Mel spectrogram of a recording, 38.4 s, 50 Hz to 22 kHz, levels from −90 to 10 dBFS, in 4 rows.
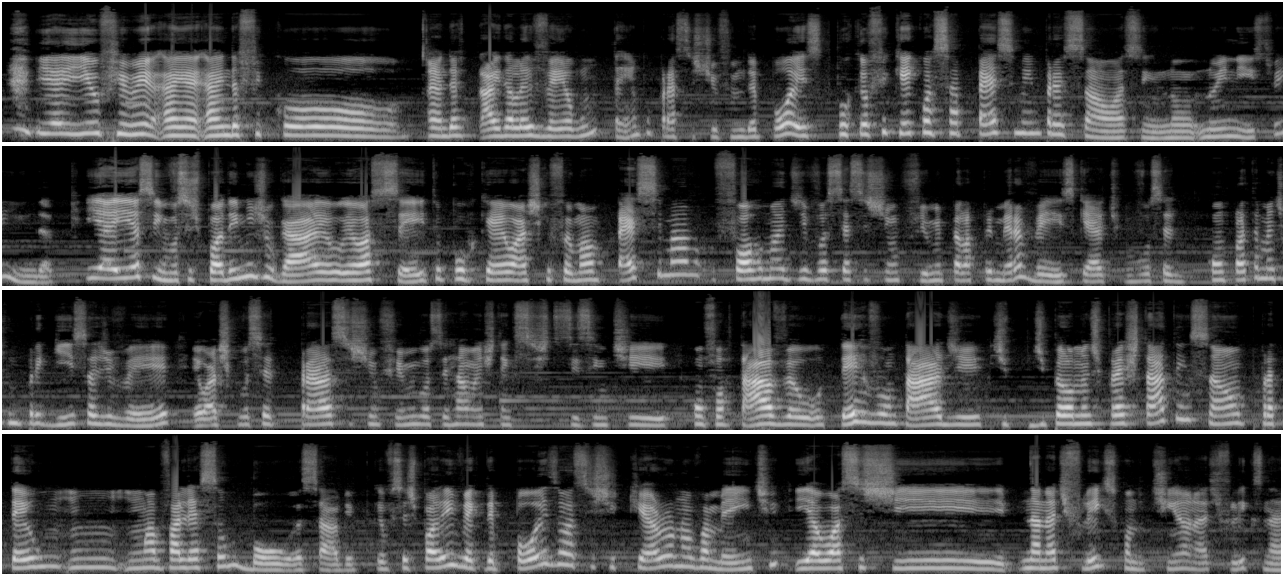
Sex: female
